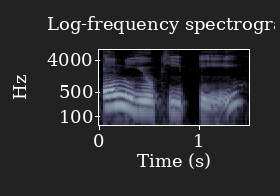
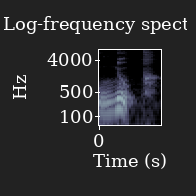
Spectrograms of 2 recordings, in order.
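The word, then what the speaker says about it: nupp: and then it's spelled n-u-p-p but so it looks like it's about uh pronounced nup but it's actually pronounced noop says it rhymes with Loop um so it's noobs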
